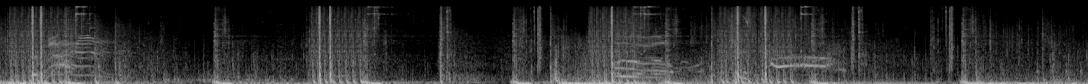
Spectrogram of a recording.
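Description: Rapid gunfire and booms in Call of Duty WW2, dense bursts of loud shots and blasts repeating through the whole stretch, with shouted voices in between.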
